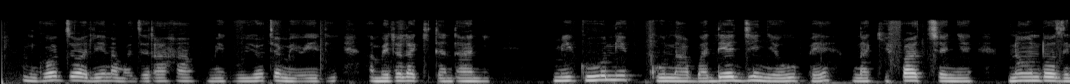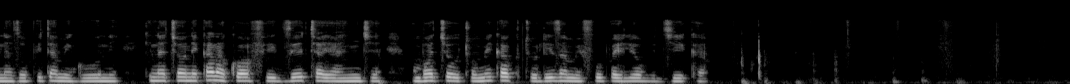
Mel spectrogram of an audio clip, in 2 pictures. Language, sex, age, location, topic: Swahili, male, 18-24, Nairobi, health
